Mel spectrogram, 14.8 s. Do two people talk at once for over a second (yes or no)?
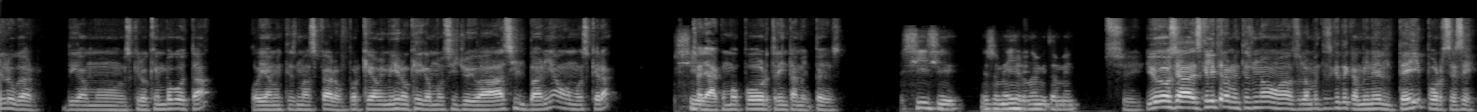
no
